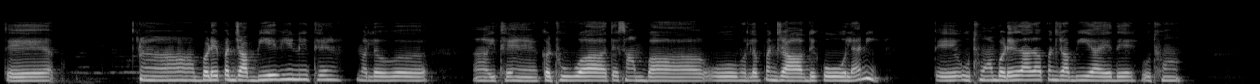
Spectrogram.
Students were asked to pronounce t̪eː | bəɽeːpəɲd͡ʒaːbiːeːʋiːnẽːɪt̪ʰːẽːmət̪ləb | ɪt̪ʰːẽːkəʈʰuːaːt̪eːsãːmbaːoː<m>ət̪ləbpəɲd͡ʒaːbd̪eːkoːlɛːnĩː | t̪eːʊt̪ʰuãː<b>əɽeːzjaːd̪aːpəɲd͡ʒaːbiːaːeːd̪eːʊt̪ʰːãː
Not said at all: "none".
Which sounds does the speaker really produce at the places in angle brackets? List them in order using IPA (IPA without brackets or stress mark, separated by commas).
m, b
